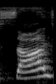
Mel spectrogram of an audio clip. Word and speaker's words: psi: है ना, हमें साइन को पहचानते हैं अभी, इसको बोलते हैं पसी, लिखा जाता है पी एस आई, बट इसको प्रोनाउंसिएशन में is called as साई square at the point according to Max Born।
